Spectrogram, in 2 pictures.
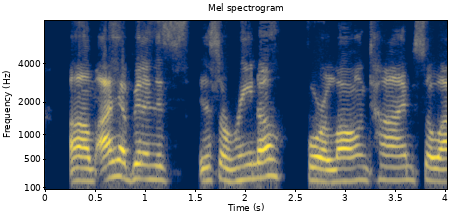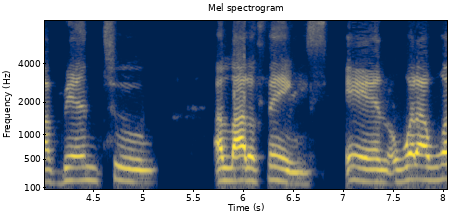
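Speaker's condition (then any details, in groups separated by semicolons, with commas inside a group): No condition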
